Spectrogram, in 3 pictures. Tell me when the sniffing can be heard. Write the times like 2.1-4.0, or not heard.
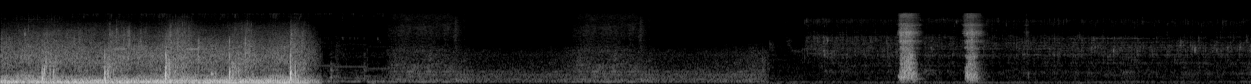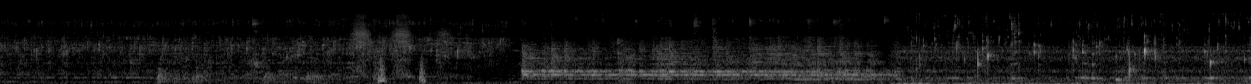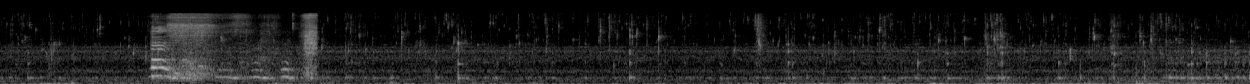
8.9-9.8, 15.9-17.1, 26.5-28.2.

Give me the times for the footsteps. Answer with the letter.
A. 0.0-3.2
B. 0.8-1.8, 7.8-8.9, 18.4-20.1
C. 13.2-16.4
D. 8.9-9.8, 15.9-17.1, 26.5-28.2
A.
